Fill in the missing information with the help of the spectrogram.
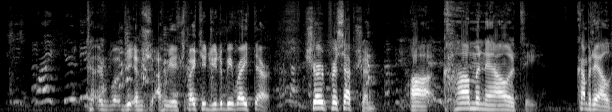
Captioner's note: some chuckles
